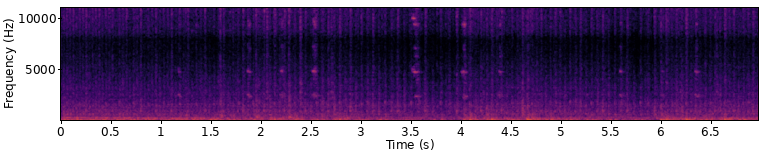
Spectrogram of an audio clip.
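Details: Belarus 250 tractor, 2-cylinder air-cooled diesel, sat for years, before repair, fuel lines refitted, throttle unchanged; uneven idle swelling and sagging in slow hunt; owner suspects lift pump; fuel starvation surging.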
